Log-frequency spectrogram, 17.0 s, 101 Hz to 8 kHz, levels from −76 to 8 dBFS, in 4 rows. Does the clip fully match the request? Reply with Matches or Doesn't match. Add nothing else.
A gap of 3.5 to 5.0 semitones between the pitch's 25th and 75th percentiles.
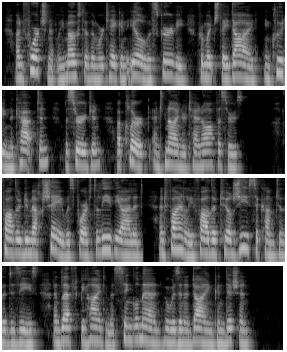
Doesn't match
